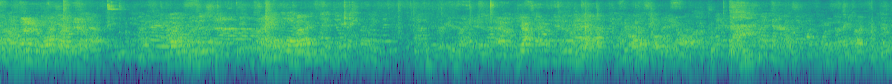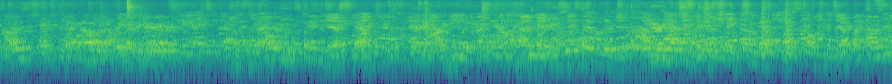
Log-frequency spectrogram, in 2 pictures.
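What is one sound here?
Several men and women chatter at once nearby.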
